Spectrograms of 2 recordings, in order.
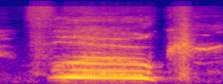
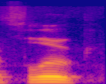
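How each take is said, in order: First: High, loud shout, "Fluke!" thrown out hard; imitating Roode's yell. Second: Said in the usual way. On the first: Roode yelling at Aries after losing the title, imitated high shout. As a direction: yell "Fluke!" like a sore loser. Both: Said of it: "he just kept yelling".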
